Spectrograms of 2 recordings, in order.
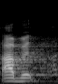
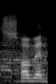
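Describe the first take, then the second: First: The first vowel sounds like 'a'. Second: The first vowel sounds like 'o'. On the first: The speaker calls it right. "না সাবেদ" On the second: The speaker calls it wrong. "সবেদ না"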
